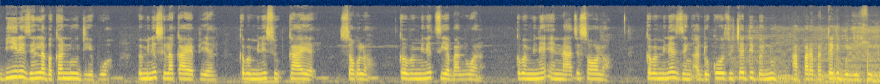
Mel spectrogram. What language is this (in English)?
Southern Dagaare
